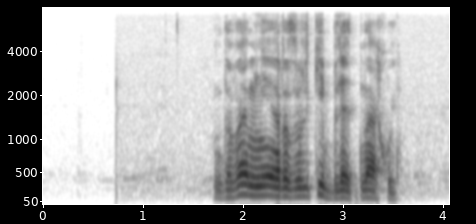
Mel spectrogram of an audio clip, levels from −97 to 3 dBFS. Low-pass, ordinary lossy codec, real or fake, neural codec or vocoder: 7.2 kHz; none; real; none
